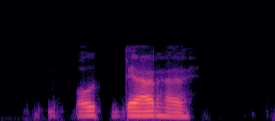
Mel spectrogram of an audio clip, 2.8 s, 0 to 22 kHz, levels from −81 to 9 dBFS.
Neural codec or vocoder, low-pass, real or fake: codec, 16 kHz in and 24 kHz out, 0.8 kbps, FocalCodec, streaming, 65536 codes; 5.4 kHz; fake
